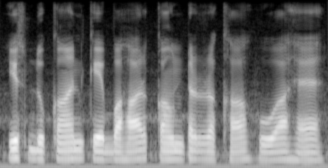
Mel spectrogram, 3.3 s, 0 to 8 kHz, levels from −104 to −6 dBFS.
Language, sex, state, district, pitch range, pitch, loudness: Hindi, male, Uttar Pradesh, Saharanpur, 100-110 Hz, 105 Hz, -18 LUFS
